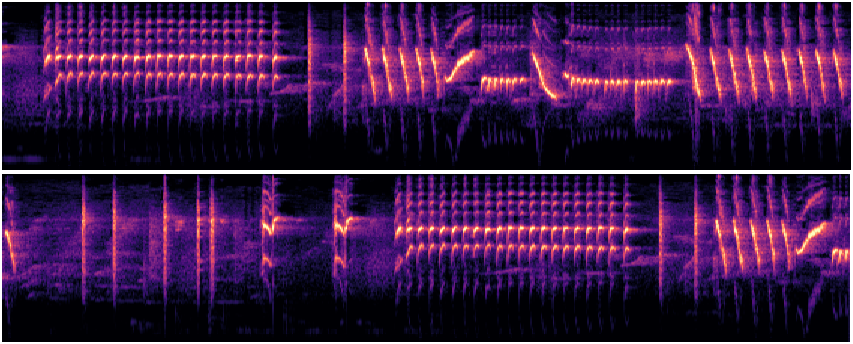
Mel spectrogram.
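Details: Kretekan song of a white-rumped shama: long bursts of very rapid, high clattering notes alternating with short whistled slurs and scattered chips, repeated in loud phrases.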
